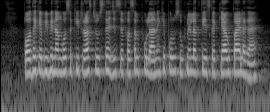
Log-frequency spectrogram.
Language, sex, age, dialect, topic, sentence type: Magahi, female, 25-30, Western, agriculture, question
